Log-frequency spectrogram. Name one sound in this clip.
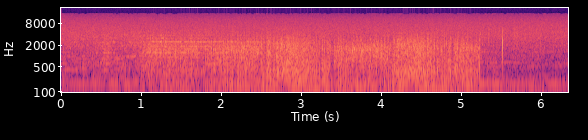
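Bombs explode with heavy booms.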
